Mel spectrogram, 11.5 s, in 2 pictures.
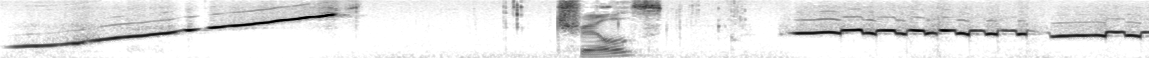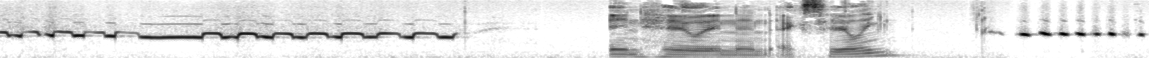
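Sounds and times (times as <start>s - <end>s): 
human whistling glissando: 0.0s - 1.8s, 3.9s - 8.1s, 10.8s - 11.4s
speech: 2.8s - 3.4s, 8.8s - 10.4s.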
